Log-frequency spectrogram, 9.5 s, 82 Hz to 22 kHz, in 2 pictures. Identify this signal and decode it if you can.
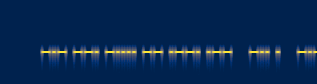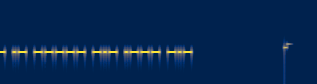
Morse code, heard as a keyed tone, about 30 wpm, 700 Hz. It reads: KG6MPW DE KA0KJK
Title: USA Callsign DE Callsign - 6 Characters - 30wpm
